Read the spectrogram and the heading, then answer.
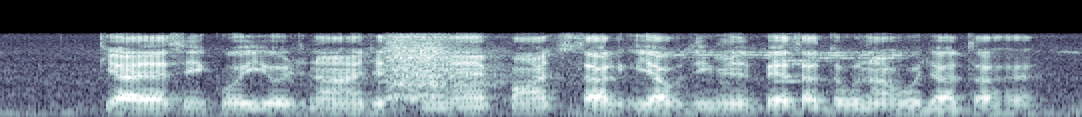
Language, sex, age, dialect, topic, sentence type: Hindi, male, 25-30, Awadhi Bundeli, banking, question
